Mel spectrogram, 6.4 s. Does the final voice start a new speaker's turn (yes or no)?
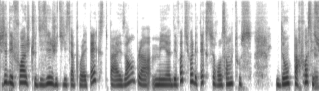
no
